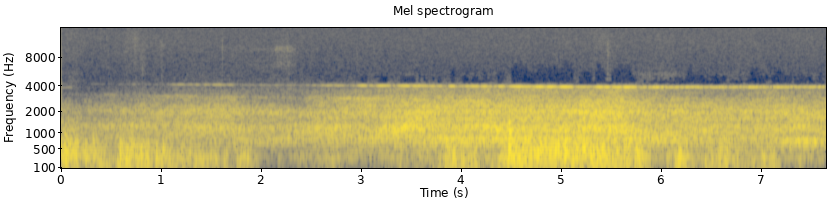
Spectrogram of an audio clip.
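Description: Jet engines of a Boeing 767-300ER airliner on approach to land: a rushing engine noise that swells to its loudest about halfway through, then eases off.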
